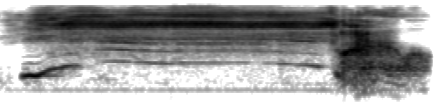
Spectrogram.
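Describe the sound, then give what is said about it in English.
A voice imitates a drill boring through a cave with a sustained, buzzing whine that rises at the start and then holds steady, ending in a short, noisy vocal crash as the imagined drill breaks. “Like, the drill was good. The crashing sound was not great. That was the drill breaking.”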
